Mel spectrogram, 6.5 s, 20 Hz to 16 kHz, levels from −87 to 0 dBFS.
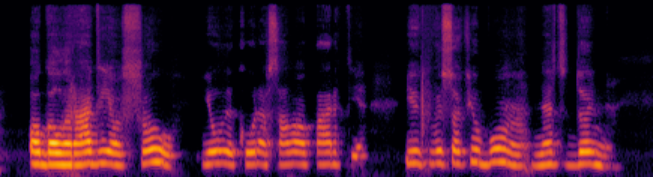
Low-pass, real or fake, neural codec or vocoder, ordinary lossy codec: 14.4 kHz; fake; autoencoder, 48 kHz, 32 numbers a frame, DAC-VAE, trained on Japanese speech; AAC, 64 kbps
